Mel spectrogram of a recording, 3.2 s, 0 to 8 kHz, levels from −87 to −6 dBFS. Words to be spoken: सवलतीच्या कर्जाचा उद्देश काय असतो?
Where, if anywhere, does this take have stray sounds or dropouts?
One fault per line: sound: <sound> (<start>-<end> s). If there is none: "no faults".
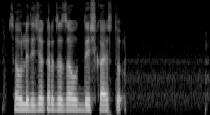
no faults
